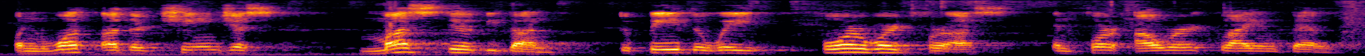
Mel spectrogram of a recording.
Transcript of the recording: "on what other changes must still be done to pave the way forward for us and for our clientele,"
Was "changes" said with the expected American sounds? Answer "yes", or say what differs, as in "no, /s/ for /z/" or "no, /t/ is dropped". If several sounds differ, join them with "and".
no, /s/ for /z/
